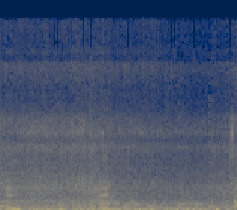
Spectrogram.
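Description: Strong sea wind buffets the microphone while waves wash and surge on the shore at Cha-am beach, a continuous rushing roar with faint background voices mixed in.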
